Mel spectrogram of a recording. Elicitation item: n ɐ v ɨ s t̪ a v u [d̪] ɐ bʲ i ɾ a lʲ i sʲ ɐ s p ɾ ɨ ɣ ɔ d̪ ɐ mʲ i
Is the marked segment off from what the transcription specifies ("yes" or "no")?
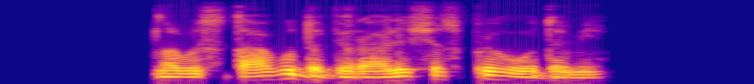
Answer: no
